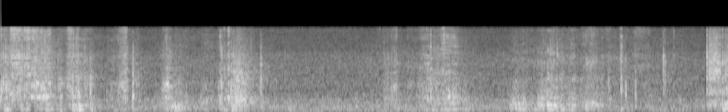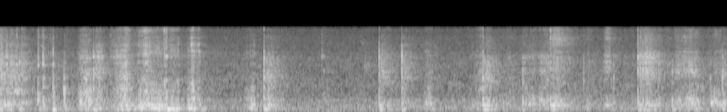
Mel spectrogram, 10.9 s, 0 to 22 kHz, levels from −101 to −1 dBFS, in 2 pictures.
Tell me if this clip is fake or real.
real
